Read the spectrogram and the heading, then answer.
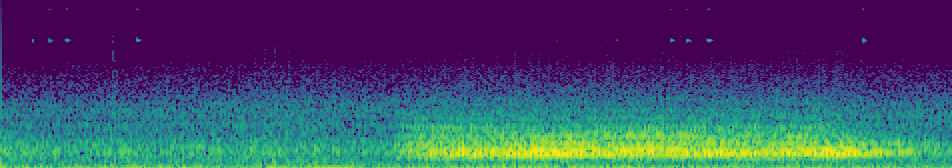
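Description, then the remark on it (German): A train horn sounds one long, steady blast lasting a few seconds, rising out of a constant low rumble of a moving train at night in America, fairly loud, with no one speaking. “An das Tuten gewöhnt man sich irgendwann.”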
